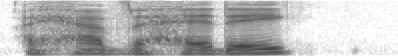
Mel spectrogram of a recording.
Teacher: You won't hear the K unless a vowel comes after it. So if I just said, I have a headache, I would stop.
